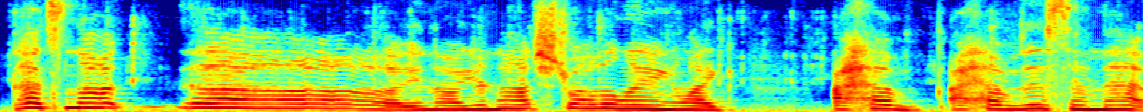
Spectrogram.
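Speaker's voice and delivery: mock flip-out. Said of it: "flip out and go".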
